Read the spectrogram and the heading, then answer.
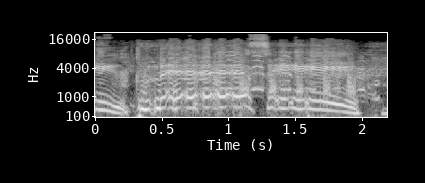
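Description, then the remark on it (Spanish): As the punchline of a joke, a person imitates a sheep answering who the best footballer in the world is. The two loud, drawn-out bleats have a shaky, quavering pitch and sound like the player's name, one right after the other. “Le preguntaron a la oveja cuál era el mejor jugador del mundo. ¿Qué dijo la oveja? Messi.”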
